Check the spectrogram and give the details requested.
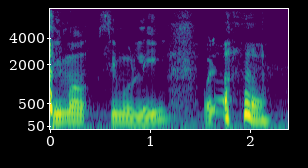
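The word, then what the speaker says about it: Simu Liu: the main guy the main guy, I don't know how to pronounce his name. It's Simu Lee.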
